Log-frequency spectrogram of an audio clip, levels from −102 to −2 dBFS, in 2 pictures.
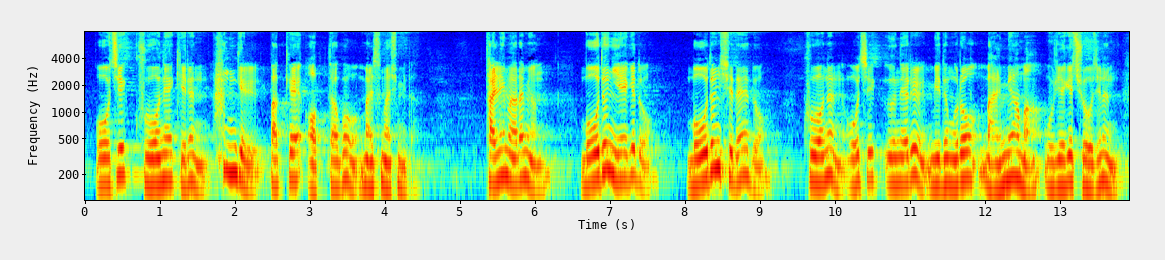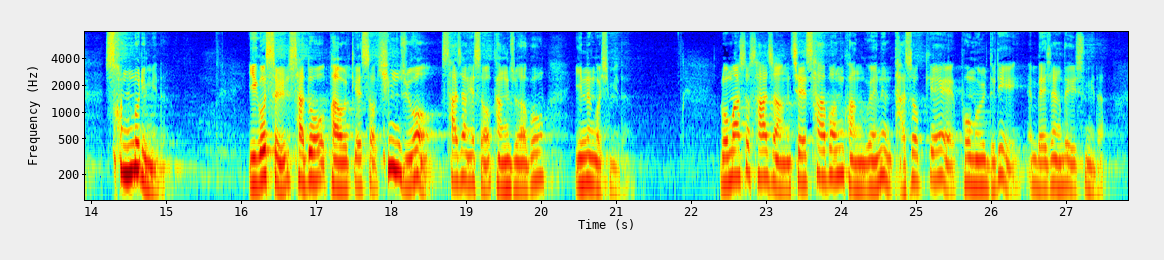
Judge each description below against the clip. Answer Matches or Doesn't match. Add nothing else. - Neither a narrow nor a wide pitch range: Matches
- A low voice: Doesn't match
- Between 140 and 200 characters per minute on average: Doesn't match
